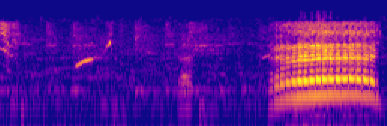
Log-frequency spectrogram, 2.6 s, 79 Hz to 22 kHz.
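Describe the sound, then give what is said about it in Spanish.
A loud, drawn-out bleat from a sheep or goat rises near the end, from a flock of about 800 sheep and 200 goats being driven along Calle Alcalá through the streets of Madrid, with the flock's faint noise, a brief whistle and crowd murmur beneath. “Ahora exactamente estamos por la calle Alcalá, subida a Cibeles, y vamos, ya te digo, con 800 ovejas detrás y unas 200 cabras.”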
